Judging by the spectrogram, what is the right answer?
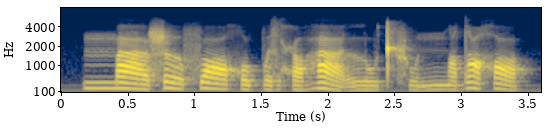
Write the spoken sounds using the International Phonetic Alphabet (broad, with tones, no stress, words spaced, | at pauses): mːaː˥˧ʂəː˥˧ fɒː˥˧χu˨ pə˨zħɒ˨ ɦaː˥˩lːuː˨tʈ͡ʂʰu˨ nːə˨dˤa˥˧ χɒ˥˧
